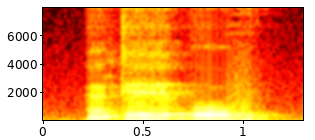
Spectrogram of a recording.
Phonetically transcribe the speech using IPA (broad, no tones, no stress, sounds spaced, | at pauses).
ẽ k eː b o v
